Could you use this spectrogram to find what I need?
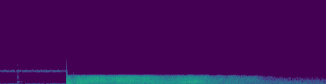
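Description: A loud blast booms and rumbles away.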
